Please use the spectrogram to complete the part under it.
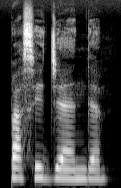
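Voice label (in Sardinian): "passigende", female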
